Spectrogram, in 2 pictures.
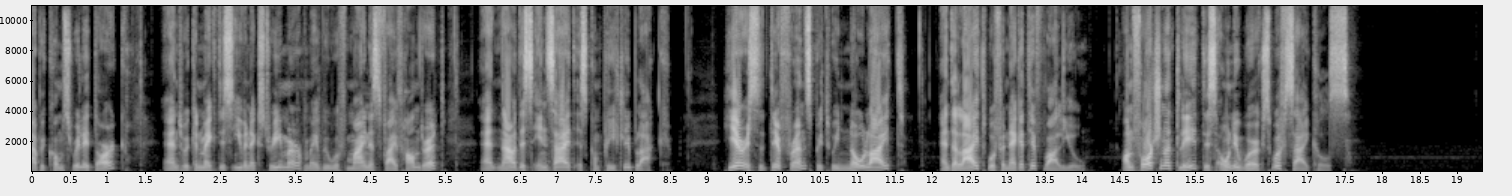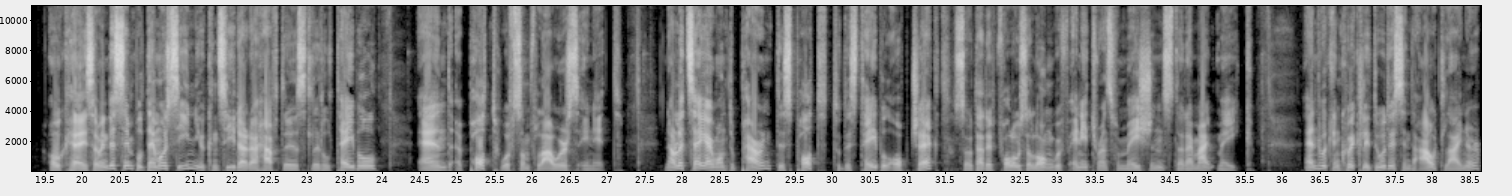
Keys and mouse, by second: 1.3-5.3 drag, 3.8 KP_0, 6.8-7.7 middle drag, 10.4 click, 12.5 click, 16.9-17.5 middle drag, 20.0-20.4 ctrl+drag, 20.4 ctrl+middle drag, 20.7-21.1 shift+middle drag, 21.5 click, 22.7 g, 24.3-24.8 shift+middle drag, 25.2 click, 26.1 g, 28.2 ctrl+middle click, 28.8-29.4 shift+middle drag, 32.6 g.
